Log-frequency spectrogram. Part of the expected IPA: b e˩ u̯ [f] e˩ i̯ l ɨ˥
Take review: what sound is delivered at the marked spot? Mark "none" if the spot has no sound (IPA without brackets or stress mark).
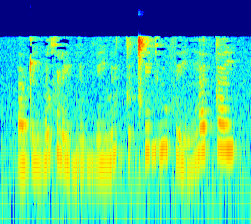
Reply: bʱ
